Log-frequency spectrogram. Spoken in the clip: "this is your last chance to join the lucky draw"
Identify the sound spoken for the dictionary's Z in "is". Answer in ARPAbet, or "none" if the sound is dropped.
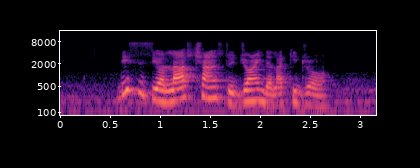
S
